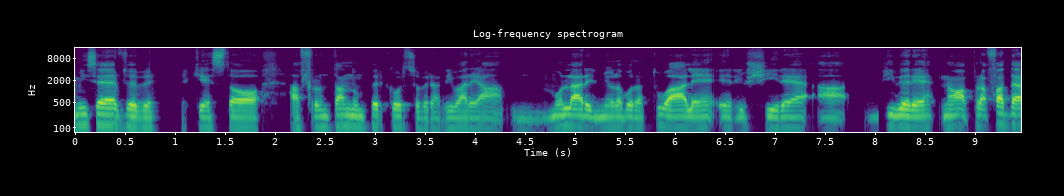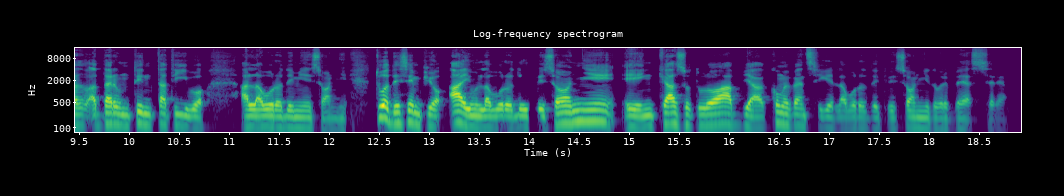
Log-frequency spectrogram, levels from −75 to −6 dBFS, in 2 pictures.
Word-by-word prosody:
mi 120 Hz, +1 st, -4 dB
serve 105 Hz, -5 st, +1 dB, 0.2 s
perché 100 Hz, -1 st, -6 dB
sto 100 Hz, -1 st, +2 dB, 0.3 s
affrontando 105 Hz, +2 st, -2 dB
un 105 Hz, -1 st, -5 dB
percorso 105 Hz, -1 st, -4 dB
per 95 Hz, 0 st, -7 dB
arrivare 95 Hz, +1 st, -4 dB
a, 95 Hz, -1 st, -2 dB
mhmm, 90 Hz, 0 st, -18 dB
mollare 110 Hz, +1 st, +2 dB
il 100 Hz, -, -6 dB
mio 100 Hz, +1 st, -6 dB
lavoro 100 Hz, 0 st, -2 dB
attuale 105 Hz, 0 st, +1 dB
e 105 Hz, -, -5 dB
riuscire 100 Hz, 0 st, -3 dB
a 95 Hz, 0 st, -3 dB, 0.4 s
vivere, 110 Hz, -1 st, +1 dB
no, 110 Hz, +2 st, +1 dB
a 105 Hz, -, 0 dB
pro -, -, -1 dB
a -, -, -2 dB
fa -, -, +4 dB
da 115 Hz, -, +3 dB
uhm, 120 Hz, -, -4 dB
a -, -, +1 dB
dare 130 Hz, -1 st, +4 dB
un 115 Hz, -2 st, -2 dB
tentativo 120 Hz, -3 st, -2 dB, 0.3 s
al 105 Hz, +1 st, +3 dB
lavoro 105 Hz, -1 st, +3 dB
dei 100 Hz, 0 st, -3 dB
miei 100 Hz, -1 st, -4 dB
sogni. 90 Hz, -1 st, -5 dB, 0.2 s
Tu 200 Hz, -, +5 dB
ad 180 Hz, -, +6 dB
esempio 135 Hz, -3 st, 0 dB
hai -, -, +8 dB
un 110 Hz, -1 st, 0 dB
lavoro 105 Hz, +1 st, +1 dB
dei 105 Hz, 0 st, -2 dB
tuoi 110 Hz, -, -4 dB
sogni? 150 Hz, +3 st, +2 dB
E, 110 Hz, 0 st, 0 dB
in 110 Hz, +1 st, -3 dB
caso 125 Hz, -2 st, +4 dB
tu 115 Hz, +2 st, -5 dB
lo 120 Hz, +1 st, +6 dB
abbia, 120 Hz, -6 st, +2 dB
come 130 Hz, +1 st, -2 dB
pensi 115 Hz, -3 st, -4 dB
che 105 Hz, -, -5 dB
il -, -, -12 dB
lavoro 100 Hz, 0 st, -7 dB
dei 95 Hz, -, -11 dB
tuoi 100 Hz, +2 st, -14 dB
sogni 95 Hz, -1 st, -4 dB
dovrebbe 95 Hz, 0 st, -9 dB
essere? -, -, -8 dB
105 Hz, 195 wpm, -23 LUFS, 100-115 Hz, 0.4 s, hai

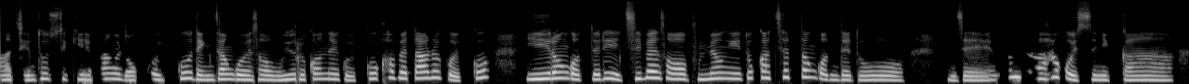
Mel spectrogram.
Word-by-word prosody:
지금 210 Hz, 0 st, -3 dB
토스트기에 225 Hz, -2 st, -4 dB
빵을 255 Hz, 0 st, -1 dB
넣고 200 Hz, +4 st, -1 dB
있고 275 Hz, +7 st, -1 dB
냉장고에서 225 Hz, -1 st, +2 dB
우유를 225 Hz, +3 st, +1 dB
꺼내고 245 Hz, -3 st, -2 dB
있고 260 Hz, +8 st, -3 dB
컵에 290 Hz, 0 st, 0 dB
따르고 285 Hz, -5 st, +2 dB
있고 295 Hz, -, -2 dB, 0.3 s
이런 265 Hz, +4 st, +5 dB
것들이 240 Hz, +1 st, +1 dB
집에서 265 Hz, -2 st, +3 dB
분명히 255 Hz, +3 st, 0 dB
똑같이 295 Hz, +4 st, -2 dB
했던 330 Hz, 0 st, 0 dB
건데도 205 Hz, -4 st, 0 dB, 0.4 s
이제 190 Hz, 0 st, -1 dB
혼자 335 Hz, 0 st, +2 dB, 0.3 s
하고 320 Hz, -7 st, +2 dB
있으니까 205 Hz, -1 st, -2 dB
235 Hz, 315 characters per minute, -20 LUFS, 205-270 Hz, 0.4 s, 이런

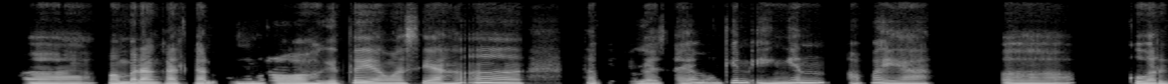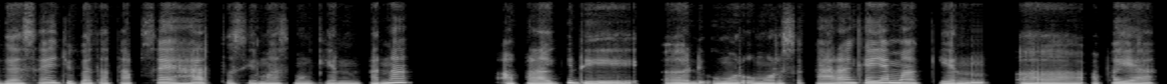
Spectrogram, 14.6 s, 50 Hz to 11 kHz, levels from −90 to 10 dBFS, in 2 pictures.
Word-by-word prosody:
eee, 165 Hz, +3 st, 0 dB
memberangkatkan 170 Hz, 0 st, +3 dB
umroh 180 Hz, -1 st, +2 dB
gitu 185 Hz, +3 st, -2 dB
ya, 215 Hz, -, +5 dB
Mas, 205 Hz, -2 st, +1 dB
ya, 105 Hz, -, +2 dB
heeh. 255 Hz, +2 st, +2 dB, 0.5 s
Tapi 190 Hz, +4 st, -6 dB
juga 200 Hz, -1 st, -1 dB
saya 195 Hz, +3 st, -2 dB
mungkin 230 Hz, +3 st, -1 dB
ingin 220 Hz, +2 st, +3 dB, 0.3 s
apa 205 Hz, +5 st, -5 dB
ya, 170 Hz, +2 st, -1 dB, 0.5 s
eee, 185 Hz, +1 st, 0 dB, 0.4 s
keluarga 200 Hz, -2 st, +2 dB
saya 220 Hz, +4 st, -1 dB
juga 195 Hz, -1 st, -1 dB
tetap 190 Hz, 0 st, -5 dB
sehat 220 Hz, -1 st, +1 dB
tuh 195 Hz, -, -6 dB
sih, 180 Hz, -, -6 dB
Mas, 180 Hz, 0 st, -1 dB
mungkin. 175 Hz, 0 st, -4 dB
Karena 200 Hz, +7 st, +1 dB, 0.6 s
apalagi 185 Hz, +1 st, 0 dB
di, 95 Hz, -, +2 dB, 0.2 s
eee, 190 Hz, -1 st, +3 dB
di -, -, -4 dB
umur-umur 190 Hz, 0 st, +2 dB
sekarang 195 Hz, +2 st, -1 dB
kayaknya 235 Hz, +2 st, +5 dB
makin, 200 Hz, -2 st, -2 dB, 0.3 s
eee, 180 Hz, 0 st, +1 dB
apa 175 Hz, +5 st, -7 dB
ya, 195 Hz, -2 st, +2 dB
190 Hz, 150 wpm, -23 LUFS, 180-205 Hz, 0.6 s, ya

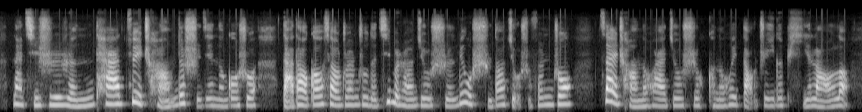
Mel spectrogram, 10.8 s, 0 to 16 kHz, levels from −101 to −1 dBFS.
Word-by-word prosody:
那 275 Hz, -1 st, +1 dB
其 245 Hz, -2 st, +4 dB
实 250 Hz, +1 st, 0 dB
人 225 Hz, 0 st, -3 dB
他 280 Hz, 0 st, +7 dB
最 300 Hz, +2 st, 0 dB
长 275 Hz, -, 0 dB
的 290 Hz, -, 0 dB
时 215 Hz, -8 st, +1 dB
间 225 Hz, +1 st, -8 dB
能 205 Hz, -1 st, -8 dB
够 230 Hz, 0 st, -2 dB
说 235 Hz, 0 st, -1 dB, 0.3 s
达 -, -, +7 dB
到 250 Hz, -3 st, +5 dB
高 255 Hz, +3 st, +3 dB
效 275 Hz, -4 st, +2 dB
专 250 Hz, +1 st, -6 dB
注 260 Hz, 0 st, -5 dB
的， 215 Hz, -4 st, -7 dB
基 360 Hz, +10 st, 0 dB
本 285 Hz, -5 st, 0 dB
上 215 Hz, -2 st, -4 dB
就 230 Hz, -1 st, -5 dB
是 215 Hz, -2 st, -3 dB
60 280 Hz, -7 st, -2 dB
到 245 Hz, +4 st, -3 dB
90 260 Hz, -5 st, -6 dB
分 245 Hz, +3 st, -8 dB
钟， 275 Hz, +1 st, +4 dB, 0.3 s
再 365 Hz, -5 st, +7 dB
长 195 Hz, -8 st, -3 dB
的 205 Hz, -, -7 dB
话 215 Hz, -1 st, -3 dB
就 230 Hz, +1 st, -7 dB
是 230 Hz, 0 st, -4 dB
可 225 Hz, 0 st, -13 dB
能 210 Hz, 0 st, -10 dB
会 260 Hz, +2 st, -7 dB
导 220 Hz, -3 st, -3 dB
致 225 Hz, -, -7 dB
一 220 Hz, -, -12 dB
个 235 Hz, -, -10 dB
疲 230 Hz, -2 st, -10 dB
劳 195 Hz, -2 st, -1 dB
了。 230 Hz, +1 st, 0 dB
235 Hz, 245 characters per minute, -23 LUFS, 220-265 Hz, 0.3 s, 他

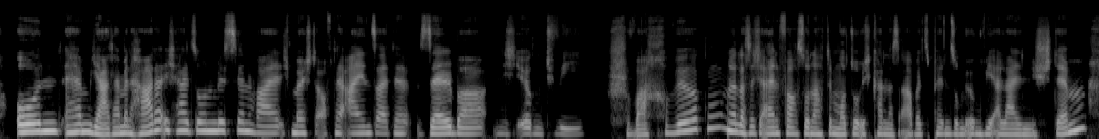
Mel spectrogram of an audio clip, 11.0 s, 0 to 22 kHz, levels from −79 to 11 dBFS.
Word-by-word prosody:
Und, 240 Hz, +3 st, +8 dB
ähm, 225 Hz, +2 st, +4 dB
ja, 170 Hz, -5 st, +4 dB
damit 180 Hz, 0 st, 0 dB
hadere 235 Hz, +9 st, +3 dB
ich 270 Hz, -2 st, -2 dB
halt 260 Hz, -2 st, +1 dB
so 255 Hz, +1 st, +1 dB
'n 250 Hz, 0 st, +4 dB
bisschen, 255 Hz, -1 st, +1 dB
weil 195 Hz, 0 st, -2 dB
ich -, -, -15 dB
möchte 200 Hz, -2 st, -3 dB
auf -, -, -11 dB
der 190 Hz, -, -4 dB
einen 190 Hz, +1 st, -1 dB
Seite 180 Hz, -2 st, -4 dB
selber 175 Hz, +1 st, +1 dB
nicht 170 Hz, -2 st, -13 dB
irgendwie 165 Hz, -1 st, -8 dB, 0.2 s
schwach 155 Hz, +4 st, -6 dB
wirken, 290 Hz, -, 0 dB
ne, 250 Hz, -, +5 dB
dass 205 Hz, -3 st, +1 dB
ich 190 Hz, -, -4 dB
einfach 180 Hz, 0 st, -1 dB
so 180 Hz, -, 0 dB
nach 170 Hz, -1 st, -1 dB
dem 180 Hz, -, -4 dB
Motto: 160 Hz, +1 st, -2 dB
„Ich 160 Hz, -, -5 dB
kann 170 Hz, -2 st, -4 dB
das 150 Hz, -, -5 dB
Arbeitspensum 160 Hz, +1 st, -6 dB
irgendwie 165 Hz, -1 st, -4 dB
alleine 155 Hz, -2 st, -2 dB
nicht 150 Hz, -1 st, -5 dB
stemmen.“ 225 Hz, -, +1 dB
180 Hz, 205 wpm, -26 LUFS, 165-230 Hz, 0.2 s, Und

